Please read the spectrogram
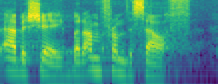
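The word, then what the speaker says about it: Abishai: a new sword thought to kill David but a Bechet eye now I know that that's actually pronounced a Bechet but I'm from the south and I think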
